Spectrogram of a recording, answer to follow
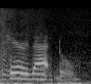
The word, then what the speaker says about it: pterodactyl: Today we're going to be learning, this week we're going to be learning about the pterodactyl. Did you know that the P is silent in pterodactyl?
